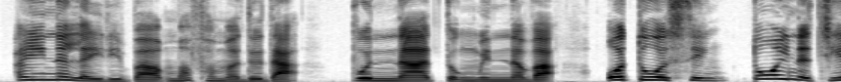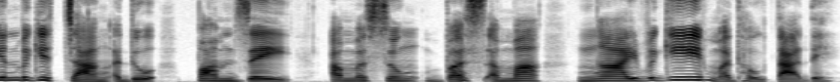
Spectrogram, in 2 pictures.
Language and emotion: Manipuri, happy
